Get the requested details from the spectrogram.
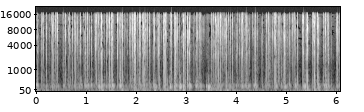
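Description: Long acrylic nail tips scratch across a microphone ball covered in plastic rhinestone beads, working from both sides. The result is a dense, continuous stream of rapid clicky, gritty scratching with bright crackle and a heavy low rumble underneath, pulsing in short uneven bursts throughout.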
